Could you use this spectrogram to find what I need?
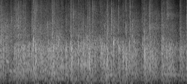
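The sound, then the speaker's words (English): An audience claps steadily throughout in response to a call to clap if they had looked at Jennifer Lawrence's hacked pictures, a dense, continuous patter of many hands with bright, crisp slaps and no break in the sound. “Clap if you've looked at Jennifer Lawrence's hacking pictures.”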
